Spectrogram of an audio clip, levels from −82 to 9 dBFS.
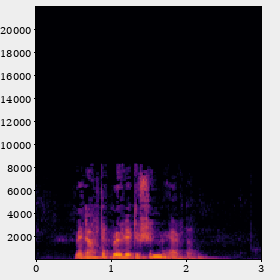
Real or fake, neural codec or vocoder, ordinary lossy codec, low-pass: fake; codec, 44.1 kHz, 3.4 kbps, Pupu-Codec; MP3, 32 kbps; 9.9 kHz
